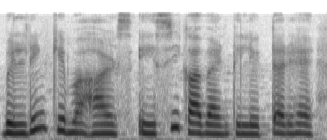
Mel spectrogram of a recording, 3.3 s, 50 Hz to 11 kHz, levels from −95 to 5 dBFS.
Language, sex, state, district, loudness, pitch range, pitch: Hindi, female, Jharkhand, Ranchi, -16 LUFS, 210-230 Hz, 215 Hz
